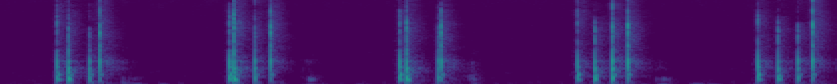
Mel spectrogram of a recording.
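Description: Long red nails tap and scratch the wooden side bar of a medium, hollow pine stretcher frame with a canvas back. Five quick bursts of taps sound dry and dull, with a low hollow body and almost no ring, each burst trailing off into softer taps.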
